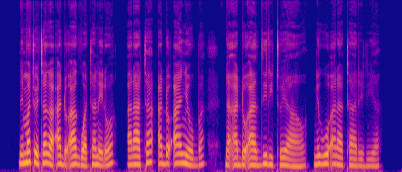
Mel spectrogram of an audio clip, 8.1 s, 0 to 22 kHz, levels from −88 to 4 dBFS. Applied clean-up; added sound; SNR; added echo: neural mask model Resemble Enhance denoiser.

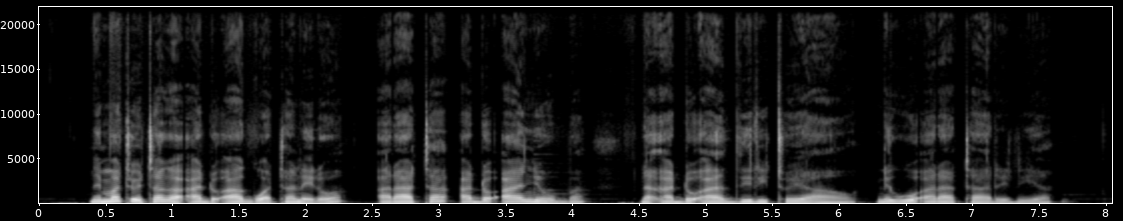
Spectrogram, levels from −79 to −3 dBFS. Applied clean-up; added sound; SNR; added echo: neural mask model DeepFilterNet 3.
